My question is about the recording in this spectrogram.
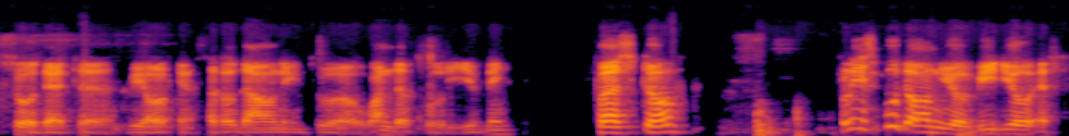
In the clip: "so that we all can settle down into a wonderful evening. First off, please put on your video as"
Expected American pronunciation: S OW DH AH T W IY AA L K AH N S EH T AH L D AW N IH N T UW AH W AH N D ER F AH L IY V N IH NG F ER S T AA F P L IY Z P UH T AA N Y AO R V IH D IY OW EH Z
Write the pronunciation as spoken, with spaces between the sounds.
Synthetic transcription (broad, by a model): S OW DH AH T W IY AA L K AH N S EH T AH L D AW N IH N T UW AH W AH N D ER F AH L IY V N IH NG F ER S T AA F P L IY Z P UH T AA N Y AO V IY D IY OW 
